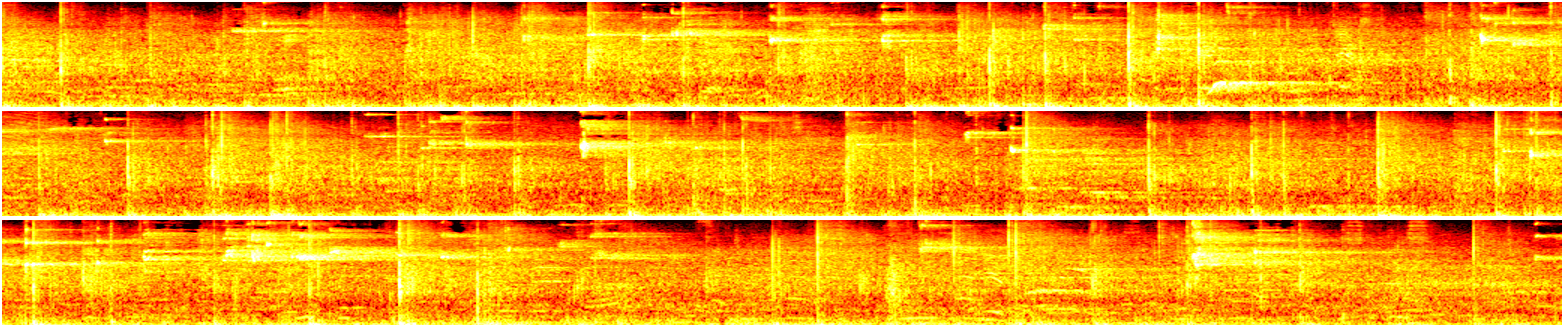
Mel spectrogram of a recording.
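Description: Pickup basketball on a hardwood gym floor: the ball bouncing and dribbling in repeated sharp knocks, sneakers squeaking in short high chirps, and players' voices calling out indistinctly.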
